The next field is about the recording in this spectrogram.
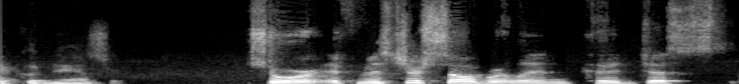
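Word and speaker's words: Swoberland: Spelled S-W-O-B as in Victor, E-R-L-A-N-D. Pronounced Soberlin.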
